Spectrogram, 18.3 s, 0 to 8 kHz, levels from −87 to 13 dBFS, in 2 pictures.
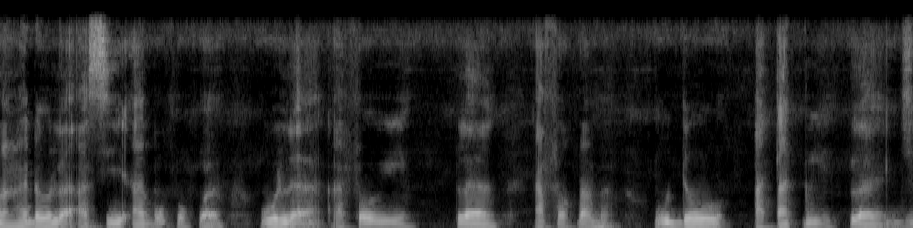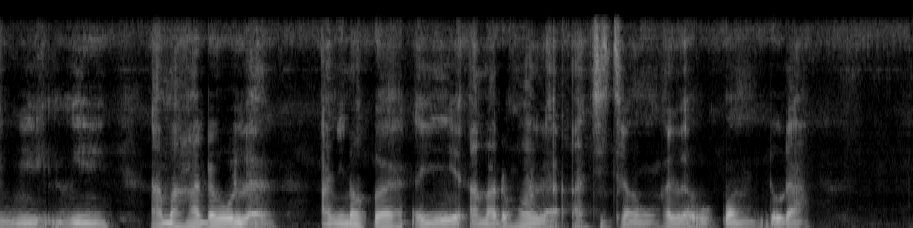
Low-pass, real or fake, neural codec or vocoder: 7.2 kHz; fake; codec, 32 kHz, 1.9 kbps, SNAC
